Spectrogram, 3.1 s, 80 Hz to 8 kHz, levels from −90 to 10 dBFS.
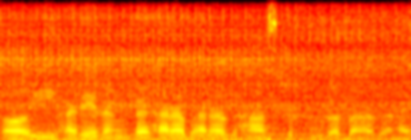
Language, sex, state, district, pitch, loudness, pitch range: Hindi, male, Madhya Pradesh, Katni, 130 Hz, -17 LUFS, 130-135 Hz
